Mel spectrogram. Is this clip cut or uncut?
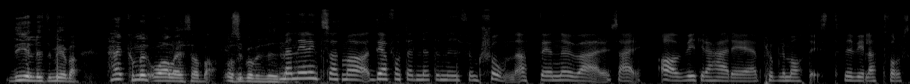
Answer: cut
